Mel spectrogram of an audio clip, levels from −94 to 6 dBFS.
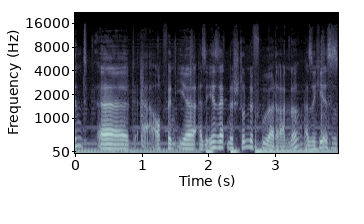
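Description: From 0.45 s to 3.53 s there is a regular click, recurring about every 0.61 s, roughly seven in all. This pattern is characteristic of clock drift buffer slips. The likely cause is two devices running on independent clocks that disagree by a few hundred parts per million. The buffer between them gradually fills or drains until a small block of a few samples is dropped or repeated. Each of those discontinuities produces a short, sharp tick in the signal.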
